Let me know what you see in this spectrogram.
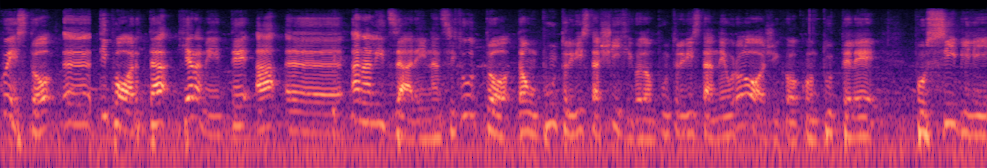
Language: Italian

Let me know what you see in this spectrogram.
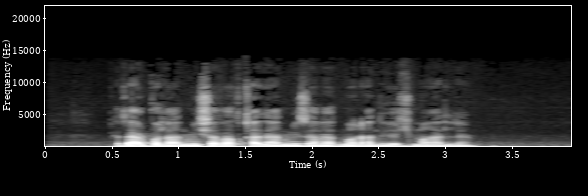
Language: Persian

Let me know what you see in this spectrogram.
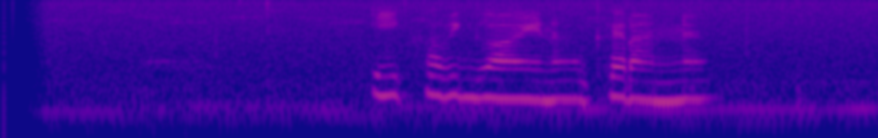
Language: Sinhala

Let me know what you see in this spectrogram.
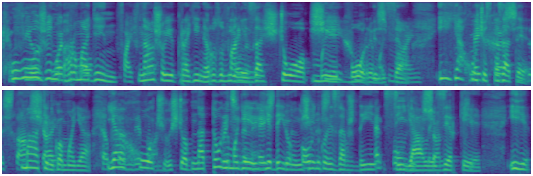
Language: Ukrainian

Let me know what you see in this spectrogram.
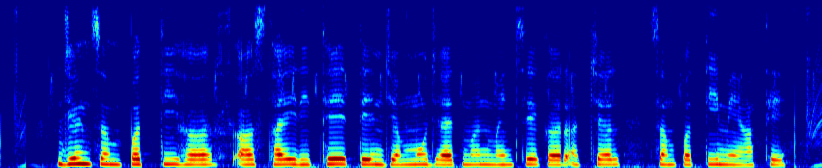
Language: Chhattisgarhi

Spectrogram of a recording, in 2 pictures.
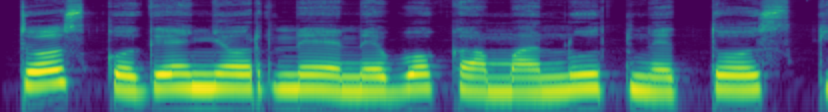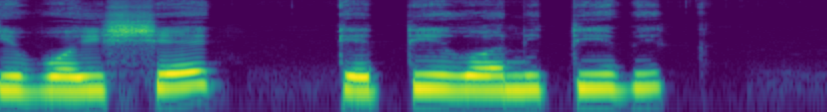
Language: Kalenjin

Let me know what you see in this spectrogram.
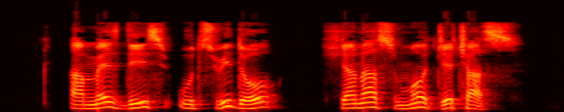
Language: Laz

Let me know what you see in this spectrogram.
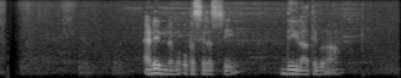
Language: Sinhala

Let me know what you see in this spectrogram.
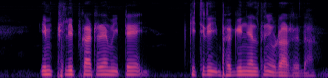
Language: Santali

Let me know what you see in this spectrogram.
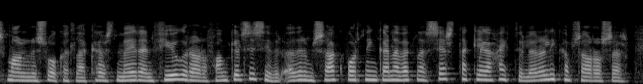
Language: Icelandic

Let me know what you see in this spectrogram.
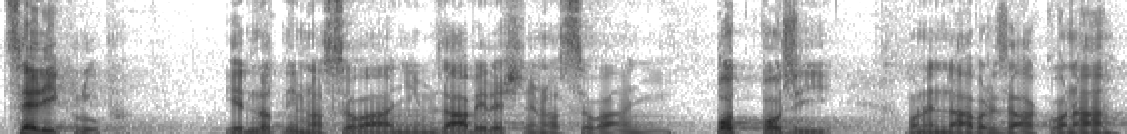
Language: Czech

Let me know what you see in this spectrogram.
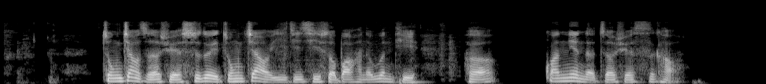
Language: Chinese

